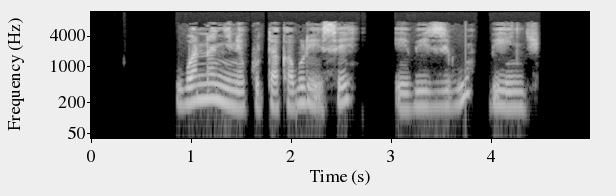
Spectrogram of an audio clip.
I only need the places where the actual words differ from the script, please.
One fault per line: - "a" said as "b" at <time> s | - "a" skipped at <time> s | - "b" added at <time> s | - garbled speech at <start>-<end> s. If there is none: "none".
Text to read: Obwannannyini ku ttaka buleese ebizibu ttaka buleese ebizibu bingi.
- "ttaka buleese ebizibu" skipped at 3.7 s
